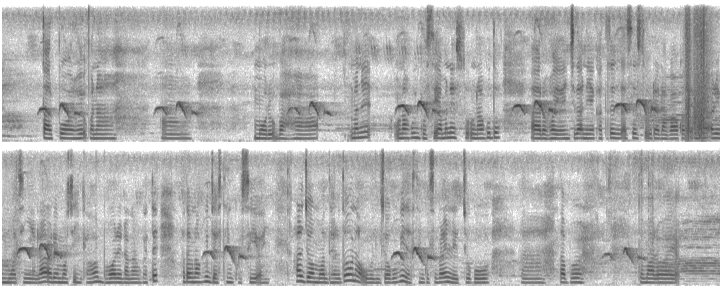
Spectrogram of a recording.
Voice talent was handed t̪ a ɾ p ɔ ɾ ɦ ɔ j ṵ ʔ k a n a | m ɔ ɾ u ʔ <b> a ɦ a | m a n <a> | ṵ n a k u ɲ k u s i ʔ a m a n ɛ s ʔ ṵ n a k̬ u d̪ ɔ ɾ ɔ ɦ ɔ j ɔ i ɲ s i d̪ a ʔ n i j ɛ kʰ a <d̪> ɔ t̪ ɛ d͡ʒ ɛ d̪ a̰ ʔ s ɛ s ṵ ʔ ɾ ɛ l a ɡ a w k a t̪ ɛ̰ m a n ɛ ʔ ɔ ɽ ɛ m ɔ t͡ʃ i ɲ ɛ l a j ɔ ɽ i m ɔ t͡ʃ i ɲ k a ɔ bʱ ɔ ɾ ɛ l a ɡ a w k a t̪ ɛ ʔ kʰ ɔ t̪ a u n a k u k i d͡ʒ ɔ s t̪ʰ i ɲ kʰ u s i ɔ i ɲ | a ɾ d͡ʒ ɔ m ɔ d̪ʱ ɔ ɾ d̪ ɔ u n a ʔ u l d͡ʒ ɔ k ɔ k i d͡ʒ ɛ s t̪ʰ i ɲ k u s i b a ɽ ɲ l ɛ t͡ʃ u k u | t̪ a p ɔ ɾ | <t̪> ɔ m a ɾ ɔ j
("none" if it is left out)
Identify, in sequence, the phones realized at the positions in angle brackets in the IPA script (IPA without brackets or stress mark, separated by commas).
b, ɛ, t̪, t̪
